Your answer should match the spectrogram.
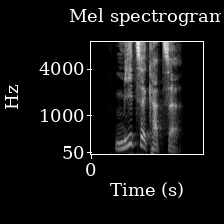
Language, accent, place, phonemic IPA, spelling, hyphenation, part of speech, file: German, Germany, Berlin, /ˈmiːt͡səˌkat͡sə/, Miezekatze, Mie‧ze‧kat‧ze, noun, De-Miezekatze.ogg
- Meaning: pussy-cat, kitty-cat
